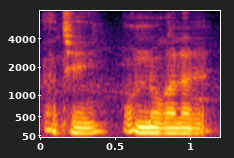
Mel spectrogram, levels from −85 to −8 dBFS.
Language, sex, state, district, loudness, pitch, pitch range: Bengali, male, Tripura, West Tripura, -14 LUFS, 120 Hz, 115-145 Hz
